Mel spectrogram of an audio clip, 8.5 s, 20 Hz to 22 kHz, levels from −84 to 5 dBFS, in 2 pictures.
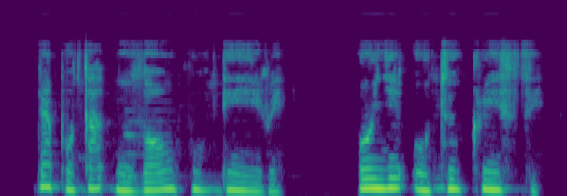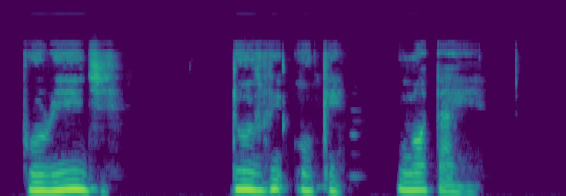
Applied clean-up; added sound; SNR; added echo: neural mask model DeepFilterNet 3.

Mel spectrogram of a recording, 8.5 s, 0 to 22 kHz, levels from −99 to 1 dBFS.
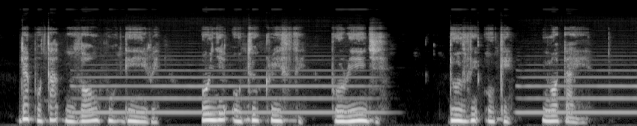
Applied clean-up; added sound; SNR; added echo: none; Wind instrument, woodwind instrument; 16 dB; none.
